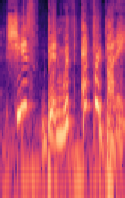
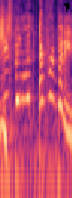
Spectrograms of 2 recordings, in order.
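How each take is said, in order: First: High, gossipy dish; scandalized gossip. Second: Very high, insistent gossip; shrieking gossip. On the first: Gossiping about Minnie. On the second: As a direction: insist on the scandal, higher. Repeats gossip louder higher. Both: Acted.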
